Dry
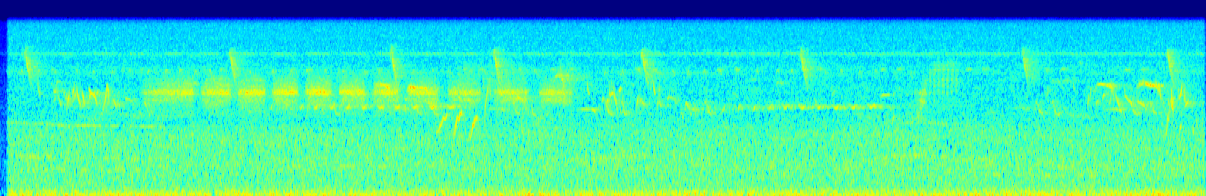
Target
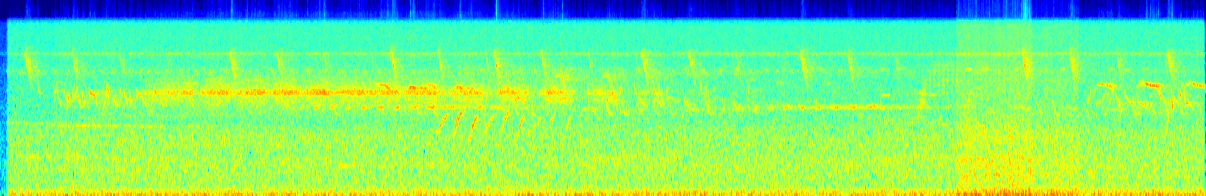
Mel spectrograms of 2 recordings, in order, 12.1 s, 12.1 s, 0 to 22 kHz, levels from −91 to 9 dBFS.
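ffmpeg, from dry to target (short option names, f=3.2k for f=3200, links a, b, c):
-filter_complex "[0:a]asettb=1/sr,asplit=3[a][b][c];[a]atrim=end=9.574[d];[b]atrim=start=9.57:end=10.33,asetpts=PTS-STARTPTS,afade=t=in:d=0.004:c=qsin,afade=t=out:st=0.756:d=0.004:c=qsin,acontrast=77[e];[c]atrim=start=10.326[f];[d][e]acrossfade=d=0.004:c1=hsin:c2=qsin[g];[g][f]acrossfade=d=0.004:c1=qsin:c2=hsin,asplit=2[h][i];[i]aecho=0:1:470|940|1410|1880|2350:0.631|0.271|0.117|0.0502|0.0216[j];[h][j]amix=inputs=2:normalize=0,aeval=exprs='0.708*(cos(1*acos(clip(val(0)/0.708,-1,1)))-cos(1*PI/2))+0.251*(cos(2*acos(clip(val(0)/0.708,-1,1)))-cos(2*PI/2))+0.316*(cos(5*acos(clip(val(0)/0.708,-1,1)))-cos(5*PI/2))+0.141*(cos(7*acos(clip(val(0)/0.708,-1,1)))-cos(7*PI/2))':c=same,volume=1.5dB"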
